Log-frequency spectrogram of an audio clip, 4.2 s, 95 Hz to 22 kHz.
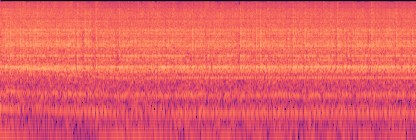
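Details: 2007 Honda Pilot EX-L with 282k miles that recently started humming. A steady high-pitched hum rides over an even engine run without wavering; the source isn't clear.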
